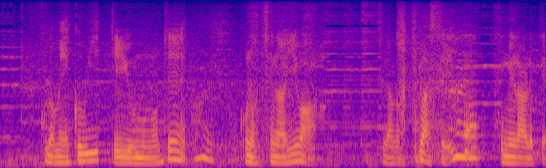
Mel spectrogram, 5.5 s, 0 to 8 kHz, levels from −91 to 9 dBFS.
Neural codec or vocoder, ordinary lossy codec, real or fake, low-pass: codec, 16 kHz, 0.9 kbps, LongCat-Audio-Codec; none; fake; none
